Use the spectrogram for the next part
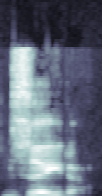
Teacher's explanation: Don't don't pronounce it like a Z. You'll pronounce it like a DZ almost or D S.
